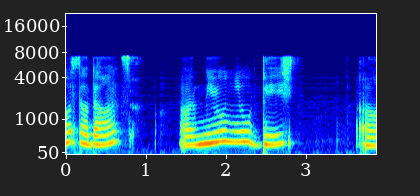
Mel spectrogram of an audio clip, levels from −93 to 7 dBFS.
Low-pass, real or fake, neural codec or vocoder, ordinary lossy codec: 7.2 kHz; fake; codec, 24 kHz, 1.5 kbps, HILCodec; none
